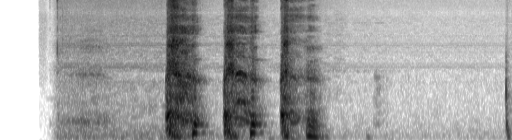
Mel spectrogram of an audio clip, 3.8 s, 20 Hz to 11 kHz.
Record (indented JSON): {
  "three_cough_length": "3.8 s",
  "three_cough_amplitude": 32768,
  "three_cough_signal_mean_std_ratio": 0.39,
  "survey_phase": "beta (2021-08-13 to 2022-03-07)",
  "age": "18-44",
  "gender": "Male",
  "wearing_mask": "No",
  "symptom_runny_or_blocked_nose": true,
  "symptom_fatigue": true,
  "symptom_headache": true,
  "symptom_change_to_sense_of_smell_or_taste": true,
  "smoker_status": "Never smoked",
  "respiratory_condition_asthma": false,
  "respiratory_condition_other": false,
  "recruitment_source": "Test and Trace",
  "submission_delay": "0 days",
  "covid_test_result": "Positive",
  "covid_test_method": "LFT"
}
